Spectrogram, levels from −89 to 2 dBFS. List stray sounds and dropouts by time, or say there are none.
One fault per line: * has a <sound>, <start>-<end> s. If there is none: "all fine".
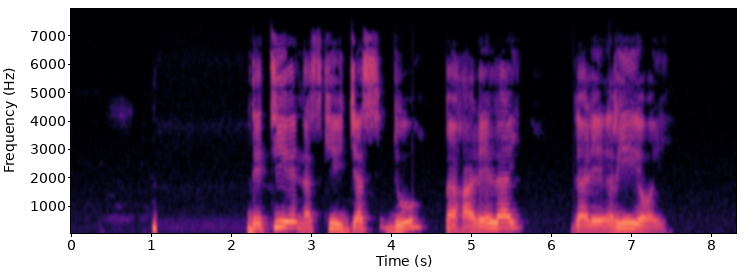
all fine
